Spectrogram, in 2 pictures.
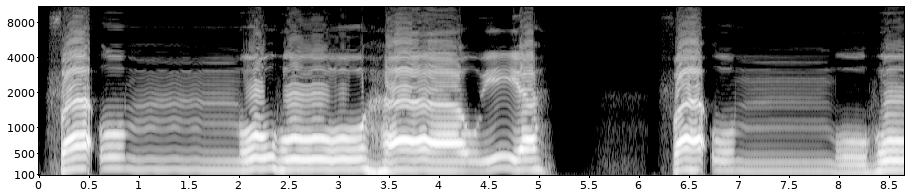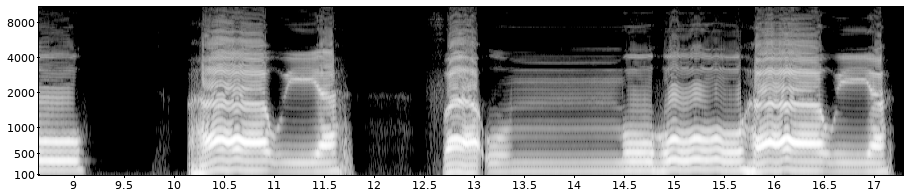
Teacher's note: Kemudian pada lafal hu di sini ada silah al-dhamir, maka di sini kita namakan dengan mad silah qasir, yaitu mad yang kita panjangkan 2 harokat disebabkan karena ada hak dhamir yaitu huruf ha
